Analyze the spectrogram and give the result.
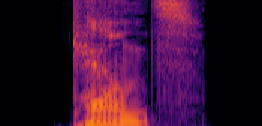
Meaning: genitive singular of Kern
- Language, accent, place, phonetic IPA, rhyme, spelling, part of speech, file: German, Germany, Berlin, [kɛʁns], -ɛʁns, Kerns, noun, De-Kerns.ogg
